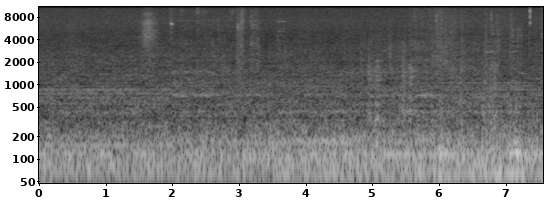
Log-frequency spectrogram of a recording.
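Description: Steady low rumble of a passenger train running along the line, heard from inside the carriage, with a few faint clicks.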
